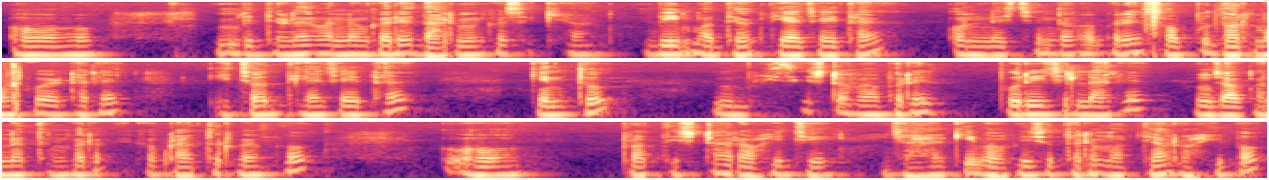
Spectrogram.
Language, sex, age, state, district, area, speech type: Odia, male, 18-30, Odisha, Puri, urban, spontaneous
